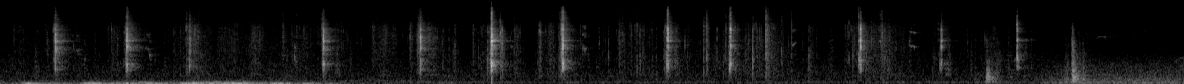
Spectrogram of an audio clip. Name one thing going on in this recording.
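Pruning shears snip sharply at branches, again and again.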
